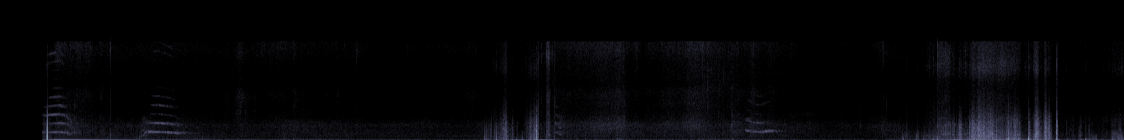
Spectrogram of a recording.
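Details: Hungry domestic kittens looking for their mother and cuddling her: a few short high meows, each falling in pitch, near the start and again midway, followed by thumping handling noises and a burst of broad rustling noise toward the end.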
